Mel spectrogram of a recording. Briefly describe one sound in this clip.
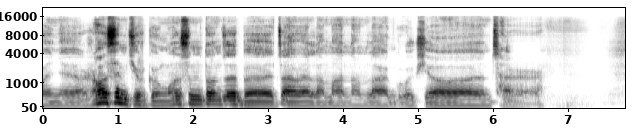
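A man chants in a deep, steady voice close to a microphone.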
